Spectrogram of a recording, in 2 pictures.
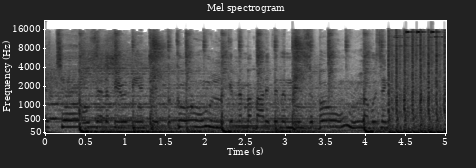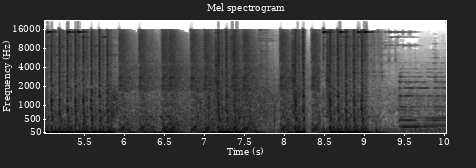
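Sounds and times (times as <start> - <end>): machine gun firing bursts: 4.3 - 9.4.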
